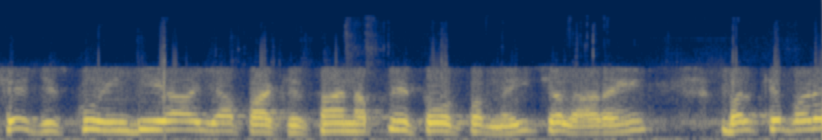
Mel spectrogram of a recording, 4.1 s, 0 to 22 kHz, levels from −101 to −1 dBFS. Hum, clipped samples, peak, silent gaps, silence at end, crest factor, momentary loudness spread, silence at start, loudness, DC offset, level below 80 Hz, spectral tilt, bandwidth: none; under 0.1%; -6 dBFS; none; 0 s; 16 dB; 4 LU; 0 s; -23 LUFS; under 0.1%; -62 dBFS; -10 dB/octave; 4.5 kHz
